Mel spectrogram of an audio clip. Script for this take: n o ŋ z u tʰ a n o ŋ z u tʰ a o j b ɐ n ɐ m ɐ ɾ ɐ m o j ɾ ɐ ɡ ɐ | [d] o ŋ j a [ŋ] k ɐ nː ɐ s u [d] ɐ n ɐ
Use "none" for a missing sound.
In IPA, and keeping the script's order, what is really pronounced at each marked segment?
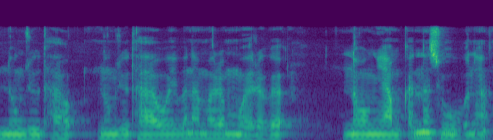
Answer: n, m, b

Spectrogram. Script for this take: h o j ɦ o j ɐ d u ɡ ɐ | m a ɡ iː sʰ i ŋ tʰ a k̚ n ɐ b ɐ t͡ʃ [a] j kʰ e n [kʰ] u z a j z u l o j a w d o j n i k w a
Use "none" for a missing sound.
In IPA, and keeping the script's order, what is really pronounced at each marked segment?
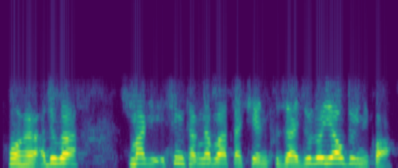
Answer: a, kʰ

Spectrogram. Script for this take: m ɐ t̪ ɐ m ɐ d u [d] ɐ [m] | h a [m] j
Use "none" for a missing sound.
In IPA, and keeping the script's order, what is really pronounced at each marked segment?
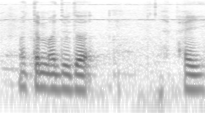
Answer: d, none, none

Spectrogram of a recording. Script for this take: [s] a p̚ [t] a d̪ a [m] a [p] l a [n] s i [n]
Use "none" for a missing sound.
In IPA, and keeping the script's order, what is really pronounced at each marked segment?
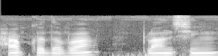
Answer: h, k, b, p, n, ŋ

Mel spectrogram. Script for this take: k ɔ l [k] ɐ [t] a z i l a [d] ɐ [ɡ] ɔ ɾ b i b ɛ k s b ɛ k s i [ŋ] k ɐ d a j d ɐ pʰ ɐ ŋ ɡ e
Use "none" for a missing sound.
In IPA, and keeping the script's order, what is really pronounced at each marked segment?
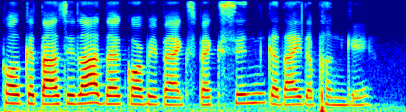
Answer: k, t, d, k, n

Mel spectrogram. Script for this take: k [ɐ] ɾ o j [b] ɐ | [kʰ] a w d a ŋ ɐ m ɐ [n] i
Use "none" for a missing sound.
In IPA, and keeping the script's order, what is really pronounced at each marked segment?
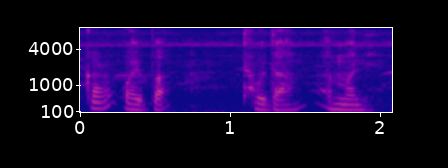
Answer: a, b, tʰ, n

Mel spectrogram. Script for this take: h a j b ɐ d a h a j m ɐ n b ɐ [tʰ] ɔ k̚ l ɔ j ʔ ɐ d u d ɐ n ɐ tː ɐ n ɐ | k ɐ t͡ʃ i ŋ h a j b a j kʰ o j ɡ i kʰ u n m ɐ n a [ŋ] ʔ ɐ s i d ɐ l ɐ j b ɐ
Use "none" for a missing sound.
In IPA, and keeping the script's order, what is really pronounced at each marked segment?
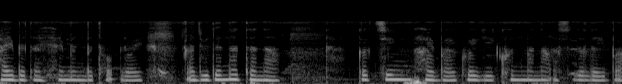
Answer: tʰ, ŋ

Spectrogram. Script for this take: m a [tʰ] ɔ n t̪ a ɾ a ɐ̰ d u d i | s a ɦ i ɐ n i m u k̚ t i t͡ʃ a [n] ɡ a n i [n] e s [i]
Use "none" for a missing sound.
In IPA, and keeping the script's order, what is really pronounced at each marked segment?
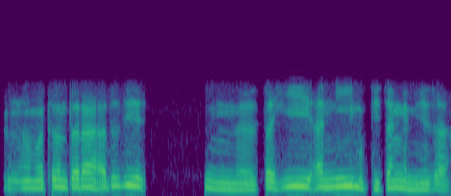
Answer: tʰ, ŋ, n, a

